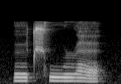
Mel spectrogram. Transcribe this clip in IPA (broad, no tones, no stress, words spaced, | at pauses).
øt͡ʃʰuɹæ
